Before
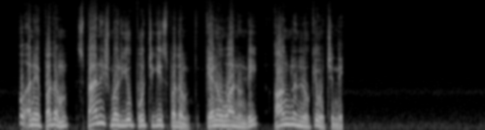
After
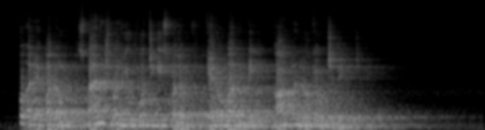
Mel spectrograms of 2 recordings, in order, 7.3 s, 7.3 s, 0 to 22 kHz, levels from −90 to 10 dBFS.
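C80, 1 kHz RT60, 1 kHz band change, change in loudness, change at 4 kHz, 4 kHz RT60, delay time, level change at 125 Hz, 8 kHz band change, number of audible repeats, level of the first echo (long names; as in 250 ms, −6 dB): 3.0 dB, 2.1 s, −3.5 dB, −4.5 dB, −7.5 dB, 1.4 s, 419 ms, −3.5 dB, −12.0 dB, 1, −15.0 dB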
